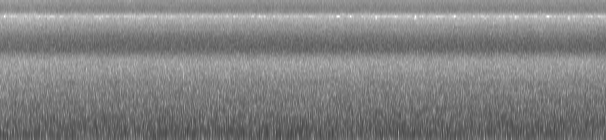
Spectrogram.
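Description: Waterfall pouring into a rock pool inside a cave: a loud, steady rush of falling water.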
